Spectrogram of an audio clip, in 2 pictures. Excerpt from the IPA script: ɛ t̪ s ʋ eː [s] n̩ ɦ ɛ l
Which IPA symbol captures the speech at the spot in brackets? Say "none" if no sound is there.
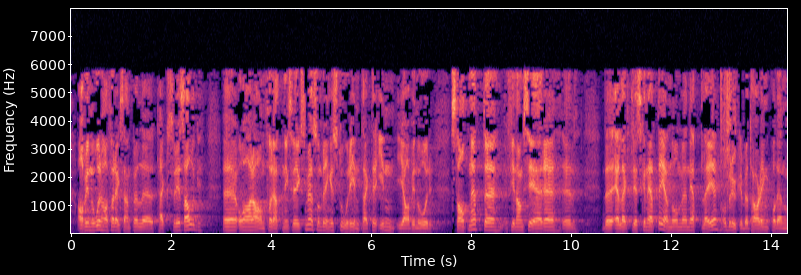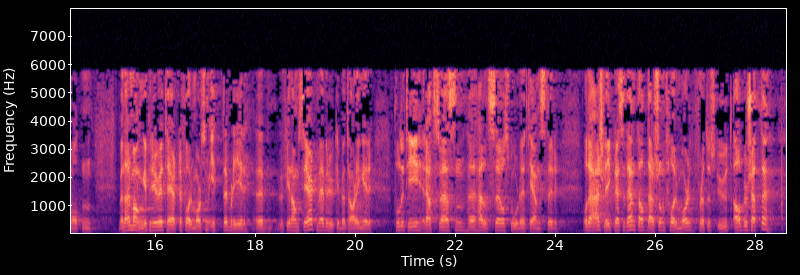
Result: s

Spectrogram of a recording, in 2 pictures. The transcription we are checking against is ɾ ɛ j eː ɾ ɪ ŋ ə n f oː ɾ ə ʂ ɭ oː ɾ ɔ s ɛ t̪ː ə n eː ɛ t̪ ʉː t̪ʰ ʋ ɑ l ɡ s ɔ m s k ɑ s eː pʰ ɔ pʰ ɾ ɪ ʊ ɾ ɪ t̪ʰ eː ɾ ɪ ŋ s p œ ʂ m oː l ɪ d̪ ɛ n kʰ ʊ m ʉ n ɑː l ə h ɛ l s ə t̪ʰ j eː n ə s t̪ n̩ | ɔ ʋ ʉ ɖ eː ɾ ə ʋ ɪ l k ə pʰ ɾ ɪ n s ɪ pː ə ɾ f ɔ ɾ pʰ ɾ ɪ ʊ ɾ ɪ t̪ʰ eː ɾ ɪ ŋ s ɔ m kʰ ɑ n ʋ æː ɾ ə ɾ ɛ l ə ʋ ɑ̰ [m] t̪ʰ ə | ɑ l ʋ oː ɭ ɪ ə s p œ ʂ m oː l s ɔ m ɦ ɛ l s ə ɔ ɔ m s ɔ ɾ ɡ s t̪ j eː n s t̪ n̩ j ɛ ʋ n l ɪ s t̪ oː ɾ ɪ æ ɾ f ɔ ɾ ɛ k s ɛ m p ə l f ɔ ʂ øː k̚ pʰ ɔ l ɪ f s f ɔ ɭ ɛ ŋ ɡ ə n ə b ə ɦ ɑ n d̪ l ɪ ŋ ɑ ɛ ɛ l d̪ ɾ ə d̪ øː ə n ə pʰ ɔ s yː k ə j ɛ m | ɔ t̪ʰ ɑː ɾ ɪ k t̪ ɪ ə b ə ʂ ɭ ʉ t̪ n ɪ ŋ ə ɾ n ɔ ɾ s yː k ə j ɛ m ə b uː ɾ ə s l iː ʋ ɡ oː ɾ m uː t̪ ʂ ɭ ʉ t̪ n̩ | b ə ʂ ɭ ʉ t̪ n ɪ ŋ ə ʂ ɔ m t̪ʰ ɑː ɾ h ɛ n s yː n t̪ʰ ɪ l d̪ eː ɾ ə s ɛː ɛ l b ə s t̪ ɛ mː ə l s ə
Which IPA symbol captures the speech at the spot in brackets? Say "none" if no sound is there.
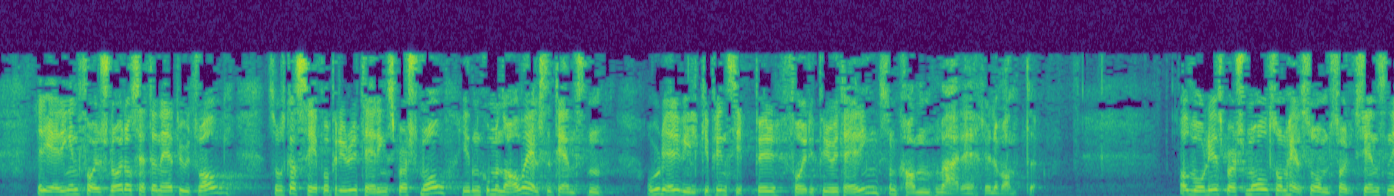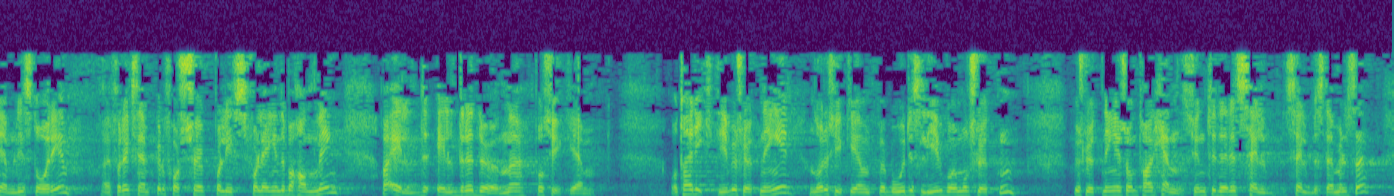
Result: n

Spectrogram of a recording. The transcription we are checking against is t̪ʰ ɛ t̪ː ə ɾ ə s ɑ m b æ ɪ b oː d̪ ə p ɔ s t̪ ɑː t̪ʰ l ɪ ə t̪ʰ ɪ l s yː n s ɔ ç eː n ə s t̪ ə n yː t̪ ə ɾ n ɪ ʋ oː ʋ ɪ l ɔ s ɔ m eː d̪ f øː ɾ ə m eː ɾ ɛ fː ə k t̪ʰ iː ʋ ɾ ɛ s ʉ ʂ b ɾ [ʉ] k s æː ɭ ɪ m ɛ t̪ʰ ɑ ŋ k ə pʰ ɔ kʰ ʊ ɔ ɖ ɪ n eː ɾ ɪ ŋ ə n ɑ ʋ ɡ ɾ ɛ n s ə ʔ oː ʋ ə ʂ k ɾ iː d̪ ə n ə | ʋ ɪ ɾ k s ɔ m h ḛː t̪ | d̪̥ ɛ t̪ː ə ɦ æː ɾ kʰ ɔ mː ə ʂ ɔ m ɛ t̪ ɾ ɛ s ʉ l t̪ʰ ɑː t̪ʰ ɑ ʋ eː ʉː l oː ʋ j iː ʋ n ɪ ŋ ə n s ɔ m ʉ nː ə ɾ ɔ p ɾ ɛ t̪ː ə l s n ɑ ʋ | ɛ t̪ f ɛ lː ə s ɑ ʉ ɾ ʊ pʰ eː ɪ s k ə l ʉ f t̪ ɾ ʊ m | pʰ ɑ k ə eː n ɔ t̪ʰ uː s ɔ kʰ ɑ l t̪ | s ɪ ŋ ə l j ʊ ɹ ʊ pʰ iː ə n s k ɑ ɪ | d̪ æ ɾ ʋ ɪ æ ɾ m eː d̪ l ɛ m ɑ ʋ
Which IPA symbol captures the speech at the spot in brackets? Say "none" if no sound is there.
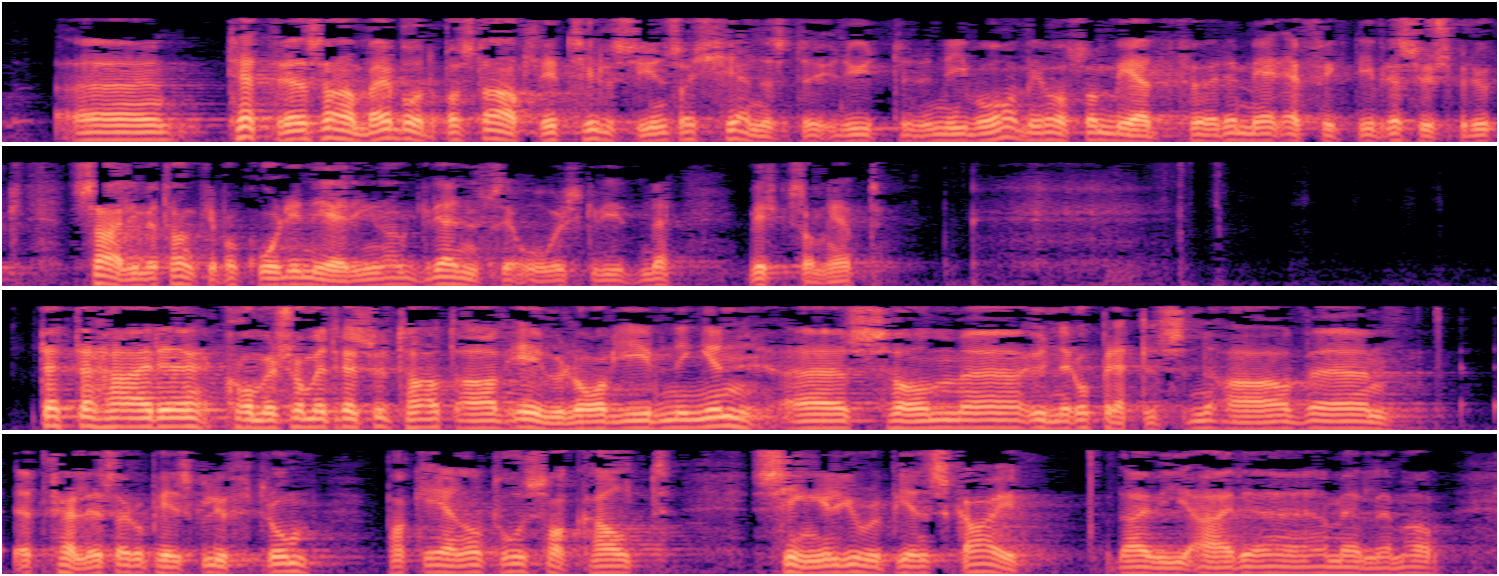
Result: ʉː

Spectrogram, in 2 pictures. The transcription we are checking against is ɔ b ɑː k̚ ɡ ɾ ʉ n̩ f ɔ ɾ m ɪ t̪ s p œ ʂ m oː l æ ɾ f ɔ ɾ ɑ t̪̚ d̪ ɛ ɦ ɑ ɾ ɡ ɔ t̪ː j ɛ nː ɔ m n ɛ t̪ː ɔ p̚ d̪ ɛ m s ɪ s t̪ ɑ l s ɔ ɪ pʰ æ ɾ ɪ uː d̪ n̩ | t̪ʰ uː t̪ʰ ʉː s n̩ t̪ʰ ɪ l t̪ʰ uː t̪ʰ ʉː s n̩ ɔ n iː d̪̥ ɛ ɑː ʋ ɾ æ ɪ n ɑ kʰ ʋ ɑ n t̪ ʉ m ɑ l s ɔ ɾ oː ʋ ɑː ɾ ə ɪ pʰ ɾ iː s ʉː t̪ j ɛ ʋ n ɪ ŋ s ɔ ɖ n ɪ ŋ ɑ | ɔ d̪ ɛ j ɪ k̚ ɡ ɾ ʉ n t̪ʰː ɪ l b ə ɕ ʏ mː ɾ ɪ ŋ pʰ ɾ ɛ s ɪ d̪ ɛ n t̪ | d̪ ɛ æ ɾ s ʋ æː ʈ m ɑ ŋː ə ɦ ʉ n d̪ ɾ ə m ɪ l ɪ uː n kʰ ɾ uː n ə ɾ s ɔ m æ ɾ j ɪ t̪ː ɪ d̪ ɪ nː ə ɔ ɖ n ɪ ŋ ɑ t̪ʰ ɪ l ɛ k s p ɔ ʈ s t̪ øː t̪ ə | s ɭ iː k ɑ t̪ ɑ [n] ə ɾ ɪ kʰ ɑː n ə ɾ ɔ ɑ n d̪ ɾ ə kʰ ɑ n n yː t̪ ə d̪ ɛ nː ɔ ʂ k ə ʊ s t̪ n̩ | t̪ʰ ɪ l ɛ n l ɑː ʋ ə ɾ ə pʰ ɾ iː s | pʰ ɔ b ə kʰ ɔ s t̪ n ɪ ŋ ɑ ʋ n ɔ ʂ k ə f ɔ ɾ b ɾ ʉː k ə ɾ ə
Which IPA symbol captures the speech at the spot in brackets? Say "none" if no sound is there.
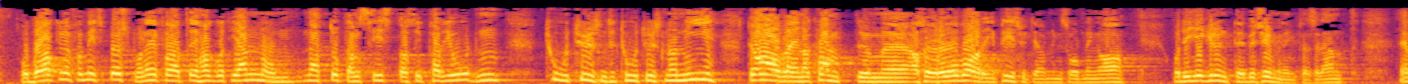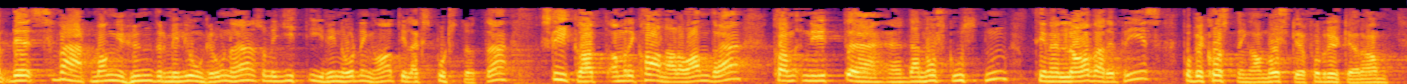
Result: m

